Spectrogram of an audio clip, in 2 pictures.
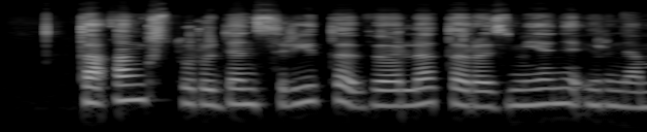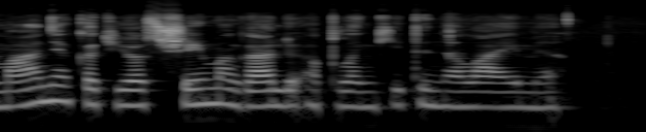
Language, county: Lithuanian, Vilnius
